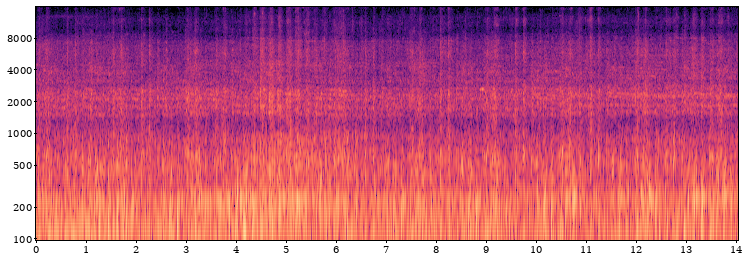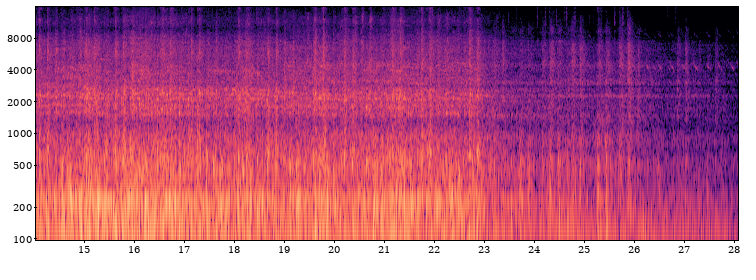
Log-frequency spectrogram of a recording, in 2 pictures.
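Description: Express train of LHB passenger coaches rolling past at speed, with the wheels clattering steadily on the track. The sound fades away after about 23 seconds as the last coach draws off.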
